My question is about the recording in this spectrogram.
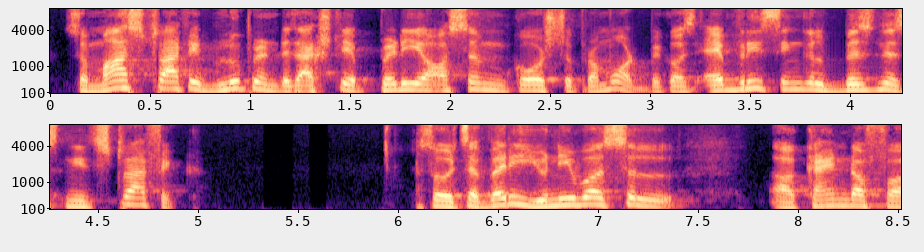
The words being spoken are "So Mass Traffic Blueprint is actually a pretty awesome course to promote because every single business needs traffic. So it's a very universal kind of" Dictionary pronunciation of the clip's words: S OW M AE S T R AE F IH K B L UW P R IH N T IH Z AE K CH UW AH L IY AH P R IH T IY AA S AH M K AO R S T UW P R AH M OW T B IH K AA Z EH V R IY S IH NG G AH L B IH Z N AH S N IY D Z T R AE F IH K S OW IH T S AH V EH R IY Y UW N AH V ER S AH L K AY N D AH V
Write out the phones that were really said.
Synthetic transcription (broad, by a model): S OW M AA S T R AE F IH K B L UW P R IH N T IH Z AE K CH UW AH L IY AH P R IH T IY AA S AH M K AO R S T UW P R AH M OW T B IH K AA Z EH V R IY S IH NG G AH L B IH Z N AH S N IY D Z T R AE F IH K S OW IH T S AH V EH R IY Y UW N AH V ER S AH L K AY N D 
